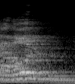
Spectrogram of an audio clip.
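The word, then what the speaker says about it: גדול: Porque podemos ver la palabra grande, en el hebreo se pronuncia Gadol.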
